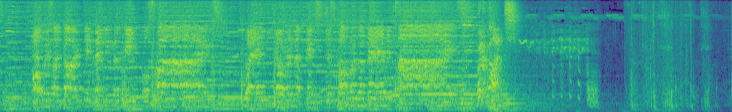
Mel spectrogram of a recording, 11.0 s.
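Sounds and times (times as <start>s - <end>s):
horse hooves clip-clopping in a forest at night: 0.0s - 6.6s, 8.2s - 10.9s
speech: 3.7s - 7.8s
horse whinnying: 7.7s - 9.1s.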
